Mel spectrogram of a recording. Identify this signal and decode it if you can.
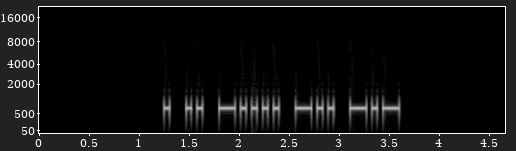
Morse code, heard as a keyed tone, about 21 wpm, 700 Hz. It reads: EI6DK
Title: DXCC-100 Call Signs - 5 Characters - 22wpm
